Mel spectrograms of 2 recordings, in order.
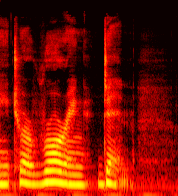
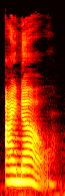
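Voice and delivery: loud, forceful retort with irritation; near growl; 9 dB louder than usual. A narrator's reading. Medium cutting off an irritated father, nearly growling. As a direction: snap it back, almost growling. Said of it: "I nearly growled".

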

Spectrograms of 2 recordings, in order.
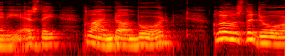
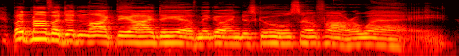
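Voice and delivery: louder, drawling boast; drawling Malfoy; 4 dB louder than usual. Acted. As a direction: show off with lazy contempt. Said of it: "familiar, drawling voice".

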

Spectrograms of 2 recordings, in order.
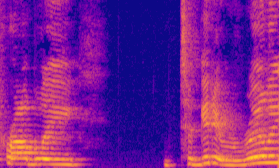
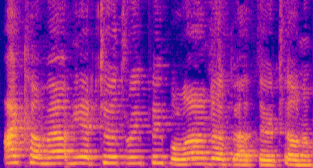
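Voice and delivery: ordinary talk

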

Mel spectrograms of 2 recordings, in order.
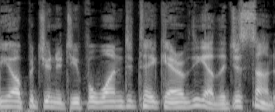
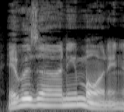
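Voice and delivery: usual speaking voice

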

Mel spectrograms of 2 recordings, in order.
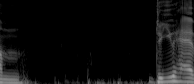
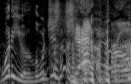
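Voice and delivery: higher laughing bro voice; dismissive bro; 6 semitones higher than usual. Retold or imitated. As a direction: brush it off like a bro. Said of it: "He's like".

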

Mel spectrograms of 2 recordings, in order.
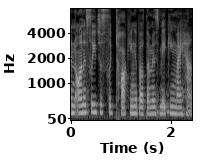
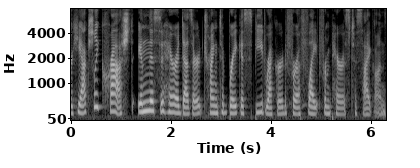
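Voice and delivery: normal talking voice

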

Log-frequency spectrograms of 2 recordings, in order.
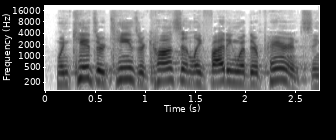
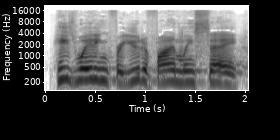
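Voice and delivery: usual speaking voice

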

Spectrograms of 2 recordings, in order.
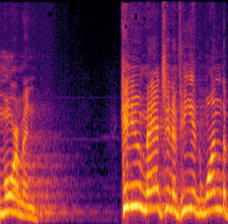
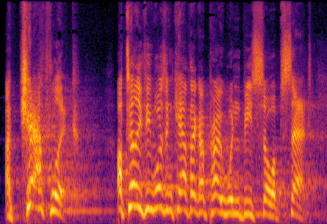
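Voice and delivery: raised, higher voice in real anger; angry preaching; 3 semitones higher, faster than usual. Real, not acted. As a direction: let the anger rise as you preach. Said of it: "sounds like I'm yelling at you".

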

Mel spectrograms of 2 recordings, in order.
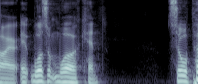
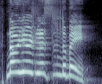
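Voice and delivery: high, loud mock yell; overbearing retold shout, pitched way up; raised voice; 14 semitones higher, 5 dB louder than usual. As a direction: imitate an angry man demanding to be heard. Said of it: "he's starting to raise his voice".

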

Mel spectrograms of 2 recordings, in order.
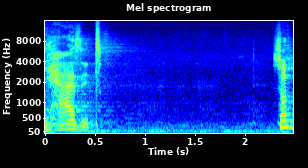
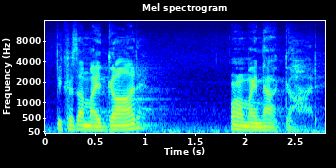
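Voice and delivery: low quiet voice of God; 5 semitones lower, 8 dB quieter than usual. Pretend. God quietly reminding the believer who he is. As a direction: lower and softer, firm.

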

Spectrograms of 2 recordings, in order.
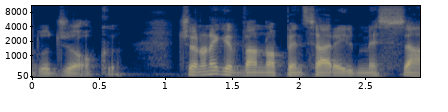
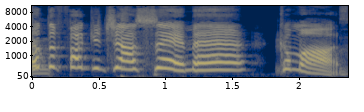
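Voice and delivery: high, loud angry heckler voice; aggressive heckler; 5 dB louder than usual. Retold or imitated. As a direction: bark it like a rowdy heckler. (imitazione di un disturbatore aggressivo)

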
